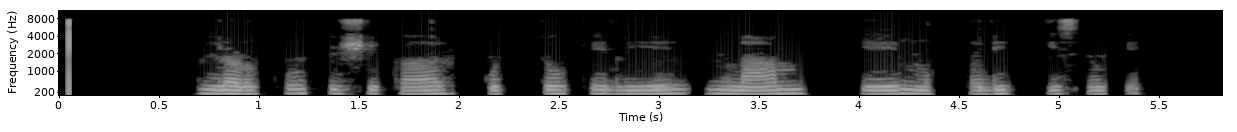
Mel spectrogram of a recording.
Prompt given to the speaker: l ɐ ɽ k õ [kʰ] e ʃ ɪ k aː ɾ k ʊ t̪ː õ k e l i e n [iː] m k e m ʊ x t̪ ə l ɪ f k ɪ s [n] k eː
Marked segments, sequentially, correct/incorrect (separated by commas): incorrect, incorrect, incorrect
